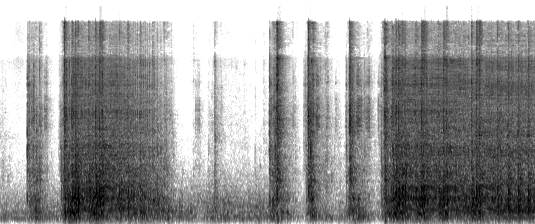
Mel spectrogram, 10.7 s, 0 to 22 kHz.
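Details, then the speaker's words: Yamaha DT200 two-stroke after magneto refit: loud irregular pounding knocks about two or three a second over rough running; heavy internal knock, owner suspects internal play and will split the engine, not confirmed. "Esse motor aqui ó eu vou ter que abrir ele no meio porque ele tá fazendo um barulho muito alto eu vou colocar um pedacinho aí do vídeo do barulho dele para vocês entender a gravidade do negócio aqui"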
